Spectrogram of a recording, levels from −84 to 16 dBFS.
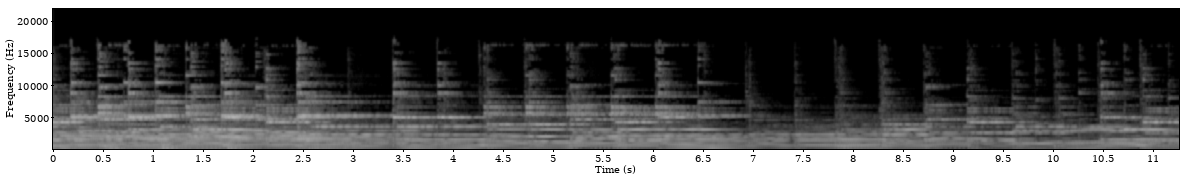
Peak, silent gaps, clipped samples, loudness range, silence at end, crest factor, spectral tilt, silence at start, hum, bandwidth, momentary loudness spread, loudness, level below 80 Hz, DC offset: -6 dBFS; none; under 0.1%; 10 LU; 0 s; 20 dB; 0.5 dB/octave; 0 s; none; 17.5 kHz; 13 LU; -22 LUFS; -74 dBFS; under 0.1%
